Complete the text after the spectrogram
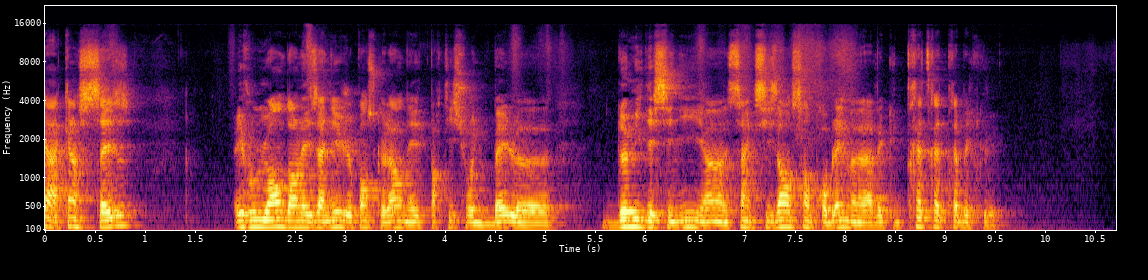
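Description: A middle-aged man talks calmly and clearly into a close microphone.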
